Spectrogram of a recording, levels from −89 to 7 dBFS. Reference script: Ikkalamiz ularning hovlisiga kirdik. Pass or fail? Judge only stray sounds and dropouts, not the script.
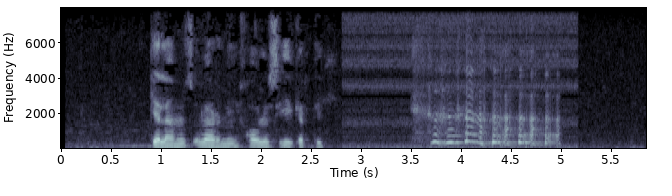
fail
